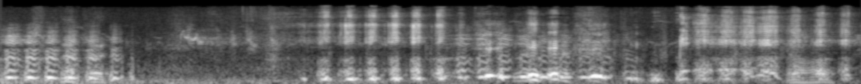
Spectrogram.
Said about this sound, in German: Das hat eine lustige Sprache, ja, so eine kleine Ziege. Mhm. So klein und schon so meckerig.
